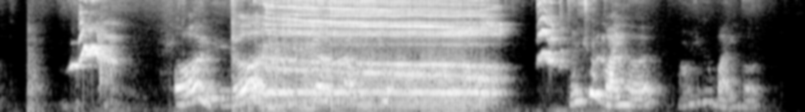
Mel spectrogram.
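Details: Pet bird imitating burping: short chirpy calls, then a long, loud, rough belch-like sound and more burp-like calls.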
